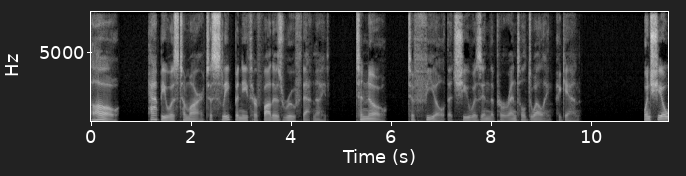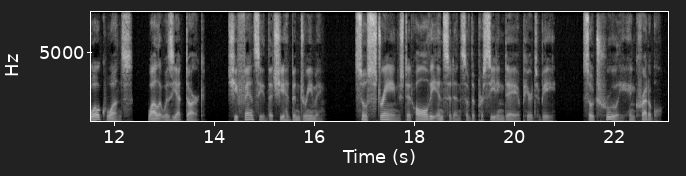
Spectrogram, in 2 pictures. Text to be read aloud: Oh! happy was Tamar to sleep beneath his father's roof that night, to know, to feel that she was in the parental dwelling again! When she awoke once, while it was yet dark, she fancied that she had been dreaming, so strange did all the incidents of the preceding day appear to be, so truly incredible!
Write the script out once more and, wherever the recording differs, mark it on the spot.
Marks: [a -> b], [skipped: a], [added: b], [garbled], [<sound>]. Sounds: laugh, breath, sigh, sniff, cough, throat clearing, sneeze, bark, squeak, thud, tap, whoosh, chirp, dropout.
Oh! happy was Tamar to sleep beneath [his -> her] father's roof that night, to know, to feel that she was in the parental dwelling again! When she awoke once, while it was yet dark, she fancied that she had been dreaming, so strange did all the incidents of the preceding day appear to be, so truly incredible!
